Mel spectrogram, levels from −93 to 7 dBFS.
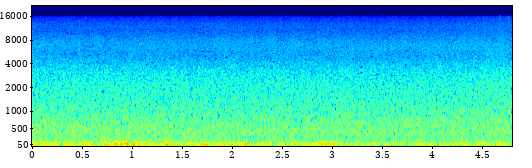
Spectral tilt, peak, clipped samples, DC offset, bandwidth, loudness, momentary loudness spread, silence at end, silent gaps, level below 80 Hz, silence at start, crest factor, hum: -5 dB/octave; -14 dBFS; under 0.1%; under 0.1%; 16.5 kHz; -31 LUFS; 4 LU; 0 s; none; -32 dBFS; 0 s; 16 dB; none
